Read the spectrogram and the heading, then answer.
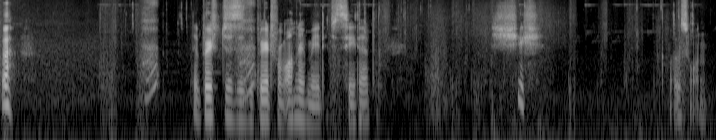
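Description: A man's voice: mid-range voice, slow, pauses often, pushed and bright, slight background noise. A young man streaming a game, chatting casually with viewers and commenting on his play. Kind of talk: casual live stream chat and gameplay commentary.

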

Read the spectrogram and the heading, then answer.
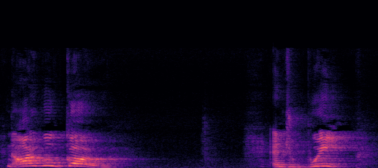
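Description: A woman's voice: high voice, expressive, slow, bright, forceful tone, voice pushed up, heavily acted. A young woman playing a lovestruck young woman, declaiming impassioned Shakespearean verse in an audition. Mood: passionate. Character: young woman vowing loyal love. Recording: echoey room.

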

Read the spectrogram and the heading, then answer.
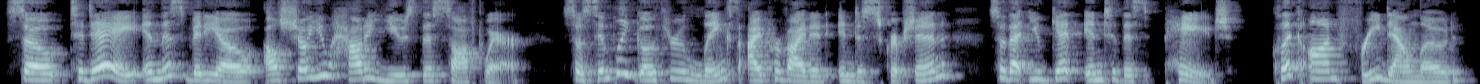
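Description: A woman presenting a software tutorial in scripted, instructional, step-by-step narration. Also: on the high side, lively intonation, a little slow, few pauses.

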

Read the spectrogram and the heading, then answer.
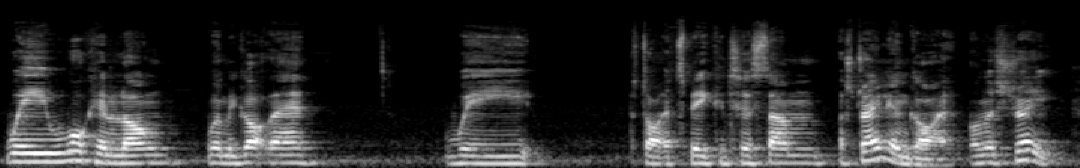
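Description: A man in his thirties with a London accent, chatting cheekily through a travel advice vlog from a small hotel room, camera held close. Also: mid-range voice. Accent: London English. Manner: chatty and cheeky, quick asides. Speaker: travel vlogger. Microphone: camera held close at arm's length.

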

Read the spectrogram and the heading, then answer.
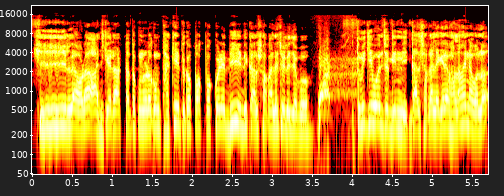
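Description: A man's voice: very high voice, fairly even intonation, racing, a bit bright. A man voicing a brash, coarse young village husband in a comic cartoon. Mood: teasing, lewd. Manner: coarse, swearing, boastful.

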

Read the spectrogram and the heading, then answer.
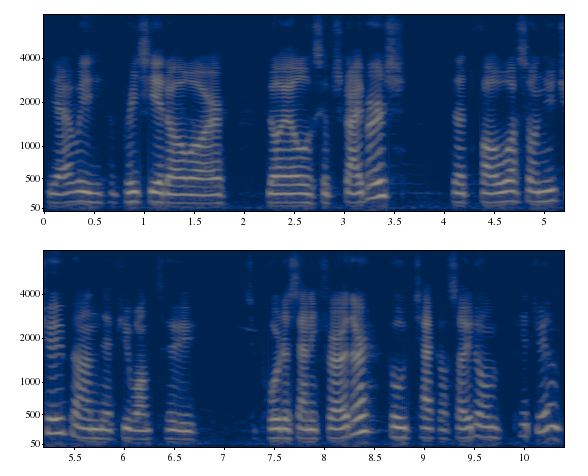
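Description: A man's voice: on the high side, measured pace, no echo. A man co-hosting a casual homestead vlog, giving informal updates in short, clipped phrases. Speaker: vlogger, homestead co-host. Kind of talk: casual work update to viewers. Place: outdoors on a rural farm.

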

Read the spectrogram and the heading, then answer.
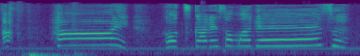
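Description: A woman's voice: very high voice, steady tone, slow pace. A woman voicing a cheerful, sweet, childlike schoolgirl in an anime visual novel, with music playing underneath. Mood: cheerful, polite.

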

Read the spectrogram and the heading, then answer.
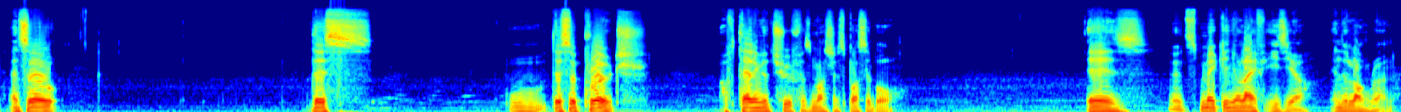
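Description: A man's voice: sits low, fairly even intonation, slow pace, gravelly, pauses often, darkish tone, no echo. A man from France with a French accent, hosting a solo podcast and thinking aloud, often adding "you know" and "right". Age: adult, works at a restaurant. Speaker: podcast host. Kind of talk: reflective solo monologue.

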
